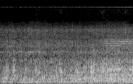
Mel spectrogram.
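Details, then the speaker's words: E-bike (easy-bike) hub motor tested unloaded during controller repair for a motor that won't take load and makes a knocking sound; steady whirring rush, no clear knock, spins freely with system IC light off; fault appears only under load. "মোটরটা কিন্তু ঘুরতেছে, system আইসি light off হয়েছে, আপনারা দেখতেছেন এই যে ঘুরতেছে।"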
